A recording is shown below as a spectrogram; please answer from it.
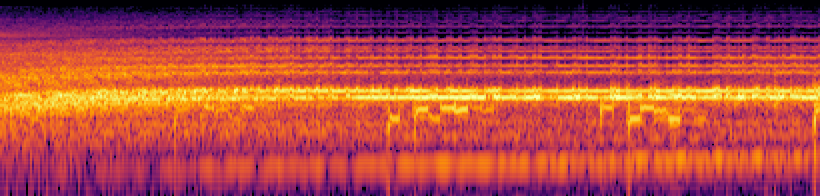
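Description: Beatless breakdown of a tekno/acid track: held synthesizer tones over a low drone. From about three seconds in, short blipping synth notes come and go.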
